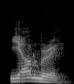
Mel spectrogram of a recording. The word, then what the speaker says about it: Jalmari: Jalmari.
